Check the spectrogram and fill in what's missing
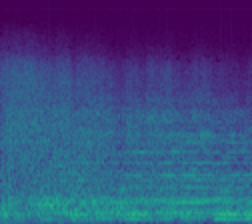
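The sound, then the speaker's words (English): A massive atomic bomb explosion, the Soviet Union's first atomic bomb test, rising miles into the air; its deep, continuous roar rolls on without letup, a dense low rumble with a steady, heavy loudness throughout and no voices. “Miles into the air rises the giant shape of the now historic explosion.”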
